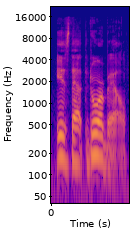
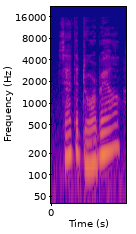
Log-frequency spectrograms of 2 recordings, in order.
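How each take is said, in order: First: Said in the usual way. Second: Dreamy half-asleep. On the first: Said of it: "the reality was him saying". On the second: Retold or imitated. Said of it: "I say that disclaimer here".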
